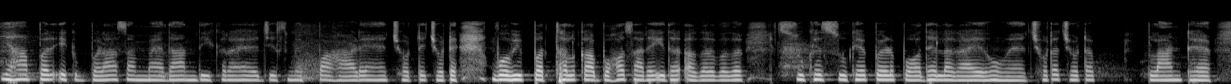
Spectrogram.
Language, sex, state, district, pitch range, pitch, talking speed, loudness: Hindi, female, Jharkhand, Garhwa, 200-215 Hz, 205 Hz, 165 wpm, -18 LUFS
